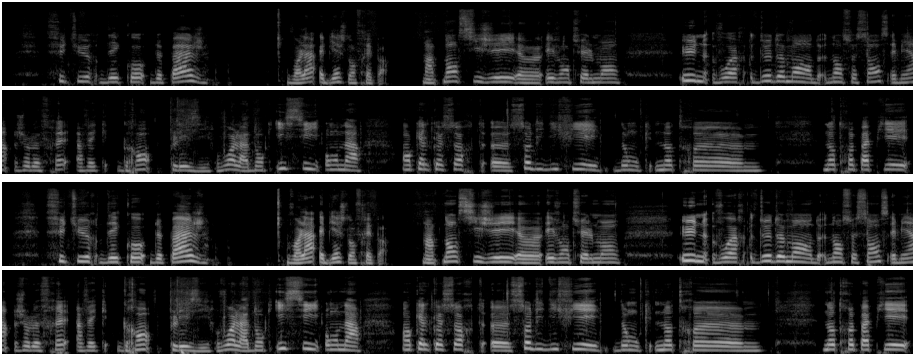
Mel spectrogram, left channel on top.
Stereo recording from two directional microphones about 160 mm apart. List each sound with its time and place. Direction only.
0.5 s speech: 45° right (ahead or behind); by 18.2 s 25° right (ahead or behind)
